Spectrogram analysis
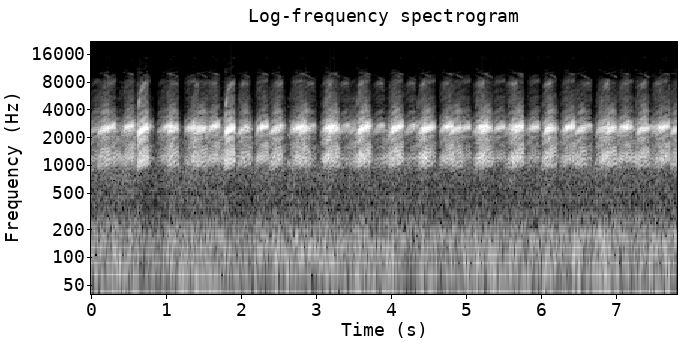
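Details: A male Japanese tree frog (Hyla japonica), Korea's smallest frog, calls with rapid, raspy, high-pitched pulses, repeated in quick steady bursts.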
